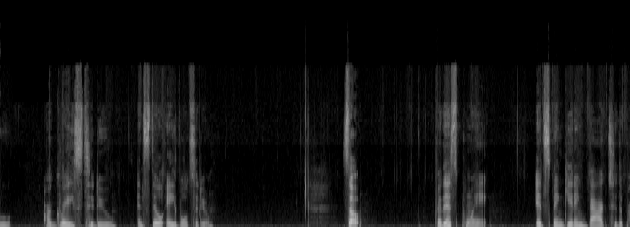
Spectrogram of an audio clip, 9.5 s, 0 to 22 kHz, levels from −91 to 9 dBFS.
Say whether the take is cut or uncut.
uncut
